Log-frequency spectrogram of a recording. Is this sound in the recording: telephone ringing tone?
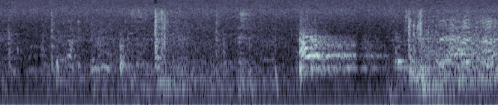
no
